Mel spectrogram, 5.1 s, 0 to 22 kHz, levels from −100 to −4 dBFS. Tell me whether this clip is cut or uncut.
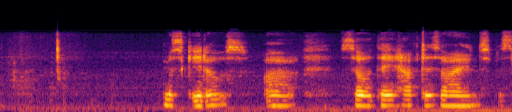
uncut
